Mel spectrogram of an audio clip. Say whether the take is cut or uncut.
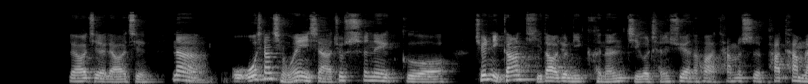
cut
